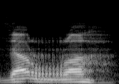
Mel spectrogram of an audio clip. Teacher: اب جب اس پہ وقف کریں گے تو اس کو ہا پڑھیں گے اور دونوں زیر کو سائلنٹ کر دیں گے اور وقف کرتے ہوئے آدھے ہا کی آواز آئے گی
